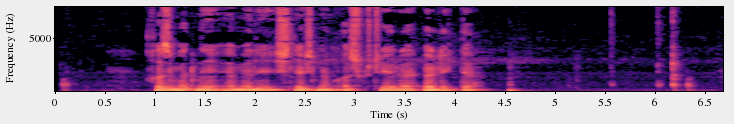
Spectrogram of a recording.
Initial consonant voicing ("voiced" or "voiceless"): voiceless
